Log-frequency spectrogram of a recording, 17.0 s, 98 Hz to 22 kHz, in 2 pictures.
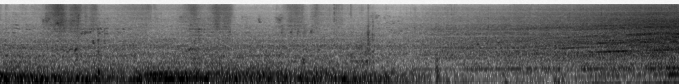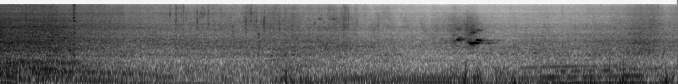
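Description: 1996 Daihatsu Hijet van's twin-cam engine running with a steady low rumble, louder for the first few seconds and quieter after. A rushing sweep passes about eight seconds in, and a short high chirp comes near the end.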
